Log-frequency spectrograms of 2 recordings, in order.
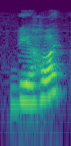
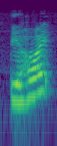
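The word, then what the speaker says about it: Dia duit: Hello is Diahoy. This is how it's spelled. Diahoy.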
